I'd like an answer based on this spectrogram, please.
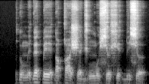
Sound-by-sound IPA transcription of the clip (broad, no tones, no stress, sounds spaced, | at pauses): ɗ o m ɪ ɗ ɛ k͡p e ɗ a q ɛ ʃ ɛ ɡʲ ə ŋ͡m o ɕ ə xʲ ɛ ɡ͡b e ɕ ə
